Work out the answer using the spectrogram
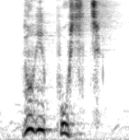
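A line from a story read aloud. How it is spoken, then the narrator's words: Whispered. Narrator (Russian): прошептал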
